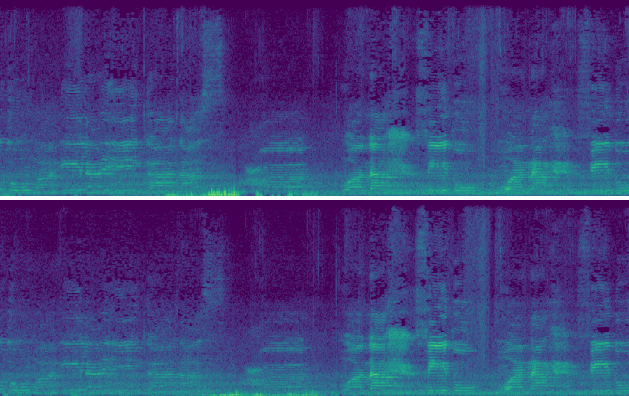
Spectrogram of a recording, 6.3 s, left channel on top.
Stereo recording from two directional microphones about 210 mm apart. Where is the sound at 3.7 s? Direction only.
85° right.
